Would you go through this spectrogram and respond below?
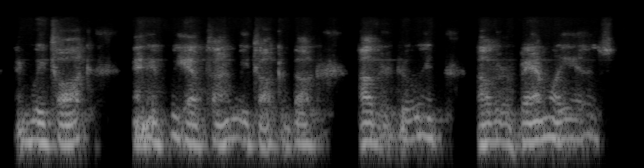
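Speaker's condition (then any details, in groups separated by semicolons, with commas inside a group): Cerebral palsy; from birth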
